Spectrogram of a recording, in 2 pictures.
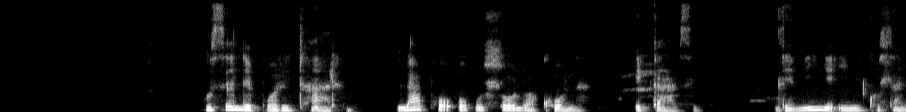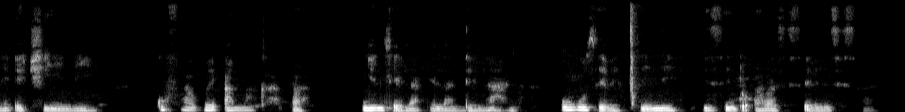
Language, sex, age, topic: North Ndebele, female, 36-49, health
